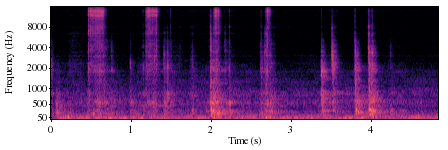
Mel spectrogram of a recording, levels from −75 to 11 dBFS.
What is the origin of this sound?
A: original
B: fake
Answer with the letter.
B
